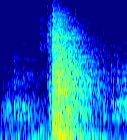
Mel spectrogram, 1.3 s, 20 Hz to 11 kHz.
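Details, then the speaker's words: BMW E46 drift wagon, after tightening bolts, no bushing movement: a single hard clunk as the steering wheel is turned with little effort, then quiet; owner suspects the steering rack, source not confirmed. "holy [ __ ] was that the noise that was that my rack holy [ __ ] that does not sound good I'm not even pushing that hard and it just sounds like a really hard clunk what is that foreign sounds like it's just coming from my steering rack to be honest"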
